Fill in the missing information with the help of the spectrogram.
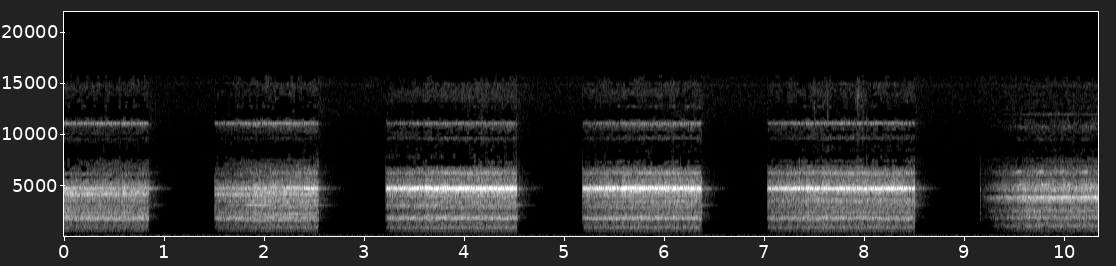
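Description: Sound-equipped model Union Pacific diesel locomotive sounding its multi-note air horn from its small onboard speaker while standing still. The blasts come one after another, each about a second long with short gaps between them: one ends just under a second in, four full blasts follow, and another starts near the end.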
